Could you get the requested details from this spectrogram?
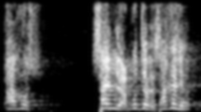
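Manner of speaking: loud, high snapping retort; hard snap. Retold or imitated. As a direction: bark it back hard, though not truly angry. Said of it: "gertak dengan keras".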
